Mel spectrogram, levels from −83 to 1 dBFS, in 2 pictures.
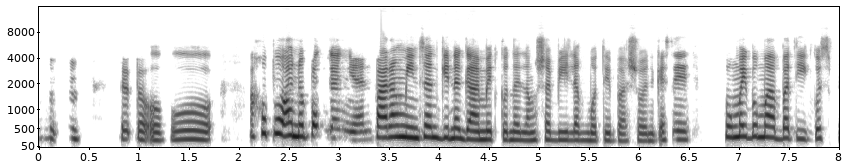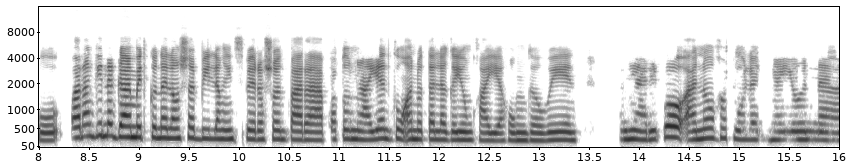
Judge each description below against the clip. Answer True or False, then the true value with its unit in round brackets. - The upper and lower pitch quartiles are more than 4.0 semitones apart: False (3.6 semitones)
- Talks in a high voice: True (225 Hz)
